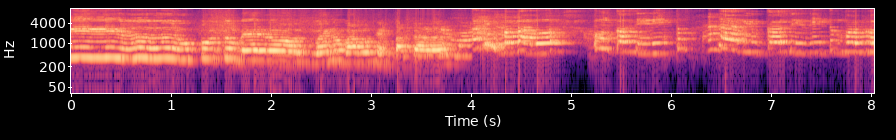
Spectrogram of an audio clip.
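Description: High-pitched voices with no clear words, their pitch sliding up and down throughout; about four seconds in the sound turns thinner, losing its lower part.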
